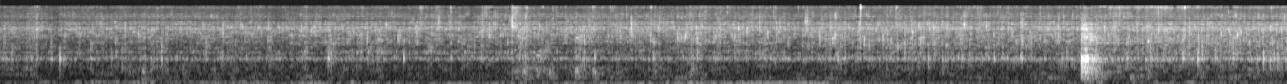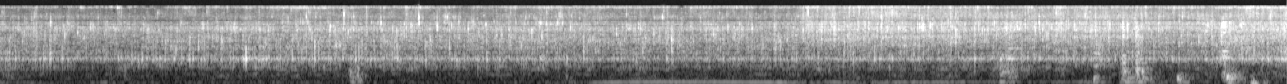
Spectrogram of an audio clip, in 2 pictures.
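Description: Tomato slices sizzling in hot oil in a wok, the frying hiss growing louder toward the end. A sharp click sounds about five seconds in, and a few light knocks near the end.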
